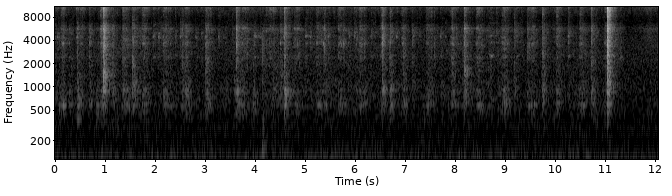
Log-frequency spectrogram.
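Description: Scattered light clicks and knocks of an airsoft M4 rifle and its grenade launcher being handled, with one sharper, louder click near the end.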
